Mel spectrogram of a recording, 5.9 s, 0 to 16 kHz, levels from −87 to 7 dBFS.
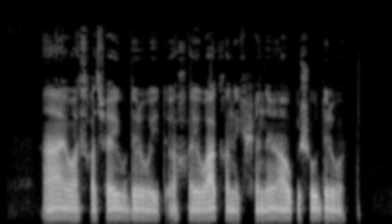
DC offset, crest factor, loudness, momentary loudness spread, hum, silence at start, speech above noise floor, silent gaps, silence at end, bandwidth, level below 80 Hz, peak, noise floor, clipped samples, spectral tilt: under 0.1%; 22 dB; -22 LUFS; 8 LU; none; 0.65 s; 54 dB; none; 0.75 s; 10.5 kHz; -48 dBFS; 0 dBFS; -75 dBFS; under 0.1%; -7 dB/octave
